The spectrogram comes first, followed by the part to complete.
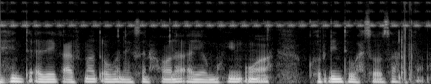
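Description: No dropouts, glitches, distortion or level faults can be heard anywhere in the recording.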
